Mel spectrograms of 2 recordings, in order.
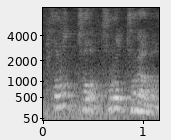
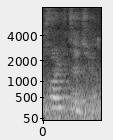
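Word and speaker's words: Dort: 배경을 보게 톨토라고 하는 것은 톨토라 일본에서 공부한 어떤 내 스승은 토로토라고 하거든요. 일본 발음식이에요. 토로토. 영어는 톨트죠.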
